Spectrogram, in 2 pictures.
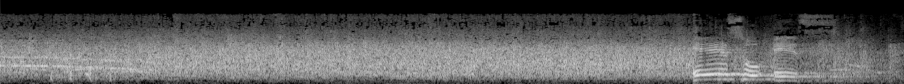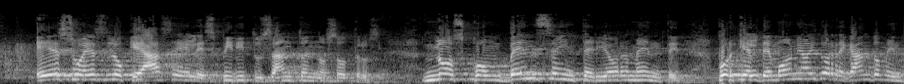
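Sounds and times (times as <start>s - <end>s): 
audience applause: 0.0s - 9.6s
speech: 6.9s - 8.2s, 9.4s - 18.0s.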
